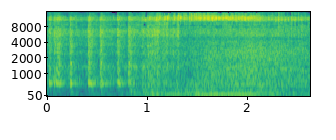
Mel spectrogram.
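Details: Generac Guardian generator with cold weather kit and new battery, after over-crank faults, gas regulator suspected frozen and warmed with water: a few cranking pulses, then it catches within a second and settles into a steady run; starts normally.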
